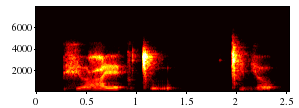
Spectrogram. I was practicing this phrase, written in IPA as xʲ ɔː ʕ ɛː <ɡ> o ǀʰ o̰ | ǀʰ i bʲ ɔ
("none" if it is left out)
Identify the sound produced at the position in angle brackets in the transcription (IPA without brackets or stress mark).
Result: ɡ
